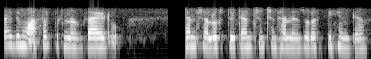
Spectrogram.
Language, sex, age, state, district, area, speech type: Kashmiri, female, 18-30, Jammu and Kashmir, Bandipora, rural, conversation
